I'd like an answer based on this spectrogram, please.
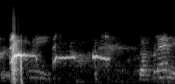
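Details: Silky Terrier dog; a sharp yelp followed by short high whining tones that slide slightly, then a rougher muffled whimper at the end.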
